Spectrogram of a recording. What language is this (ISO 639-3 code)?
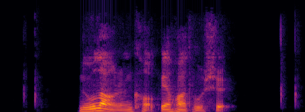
zho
